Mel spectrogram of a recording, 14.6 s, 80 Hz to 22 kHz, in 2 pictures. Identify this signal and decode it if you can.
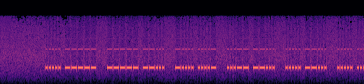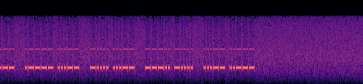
Morse code, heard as a keyed tone, machine-sent, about 37 wpm, 820 Hz. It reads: 50 07 64 37 57 53 13 63 86 32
